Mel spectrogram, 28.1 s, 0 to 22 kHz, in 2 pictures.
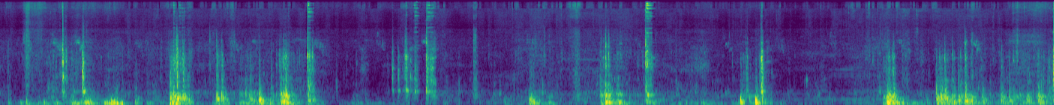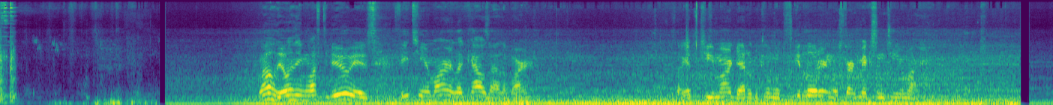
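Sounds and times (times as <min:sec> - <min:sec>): buckets knocking and scraping: 0:00.3 - 0:10.5, 0:11.6 - 0:14.4, 0:22.5 - 0:26.6.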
